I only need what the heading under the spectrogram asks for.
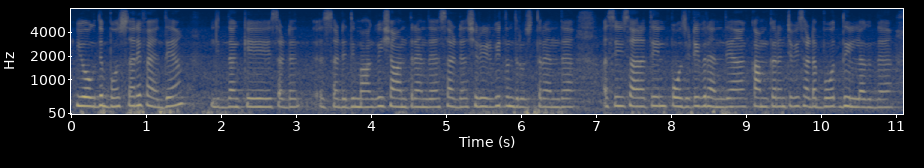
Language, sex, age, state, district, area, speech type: Punjabi, female, 18-30, Punjab, Mohali, urban, spontaneous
